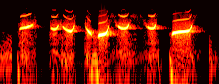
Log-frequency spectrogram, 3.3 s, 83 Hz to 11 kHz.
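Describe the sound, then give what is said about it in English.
Whistled Turkish asking for one kilogram of tomatoes, sounded alone as a run of about eight high, gliding whistled syllables with clear rises and falls in pitch. “If I wanted to ask for 1 kilogram of tomatoes in Turkish, I'd say, Bir kilo domates lütfen. Which in whistled Turkish would be,”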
